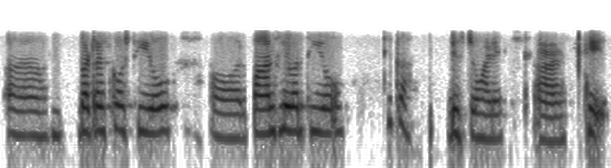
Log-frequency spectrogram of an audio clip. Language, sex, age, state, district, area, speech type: Sindhi, female, 18-30, Madhya Pradesh, Katni, urban, conversation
